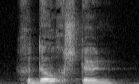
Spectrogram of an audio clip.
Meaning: support for the governing coalition from an opposition party (which is not officially a member of that coalition), typically to allow formation of a minority government
- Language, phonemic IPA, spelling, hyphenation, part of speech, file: Dutch, /ɣəˈdoːxˌstøːn/, gedoogsteun, ge‧doog‧steun, noun, Nl-gedoogsteun.ogg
